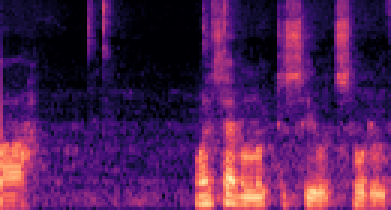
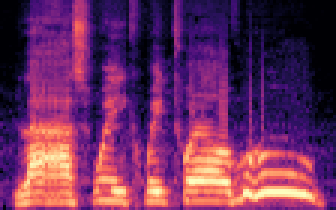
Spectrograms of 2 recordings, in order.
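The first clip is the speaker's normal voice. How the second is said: excited cheer; 7 semitones higher, 7 dB louder, much slower than usual. Real, not acted. Host cheering to viewers about the final course week, excited. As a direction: pitch climbing to a high, loud woohoo.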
